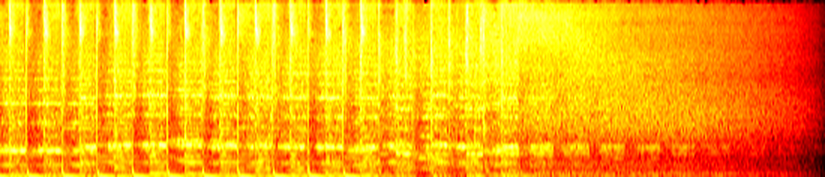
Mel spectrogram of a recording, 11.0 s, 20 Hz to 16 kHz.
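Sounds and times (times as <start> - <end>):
dance remix with bass pulse: 0.0 - 10.6.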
